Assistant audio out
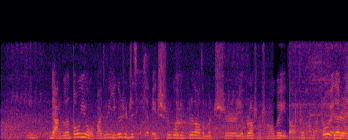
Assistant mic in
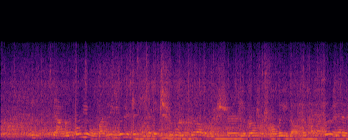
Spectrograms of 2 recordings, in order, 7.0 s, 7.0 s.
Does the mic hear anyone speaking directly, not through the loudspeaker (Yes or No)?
Yes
